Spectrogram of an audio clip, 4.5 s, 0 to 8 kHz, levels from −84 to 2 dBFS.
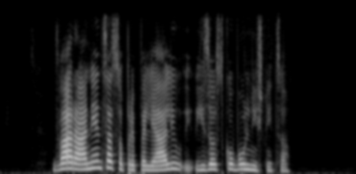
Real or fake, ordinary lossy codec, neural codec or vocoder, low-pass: real; none; none; 7.2 kHz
